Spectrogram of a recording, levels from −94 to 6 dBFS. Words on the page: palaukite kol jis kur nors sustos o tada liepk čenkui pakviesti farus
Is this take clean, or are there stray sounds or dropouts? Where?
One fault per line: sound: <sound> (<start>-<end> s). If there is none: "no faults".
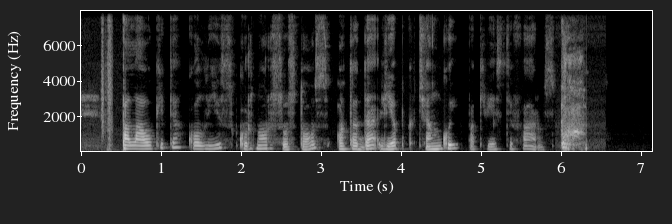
sound: cough (6.0-6.3 s)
